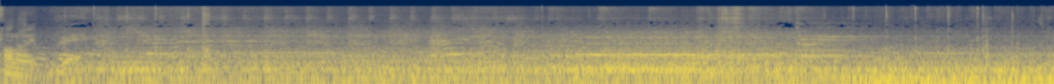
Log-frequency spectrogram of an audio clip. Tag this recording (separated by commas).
Music, Speech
